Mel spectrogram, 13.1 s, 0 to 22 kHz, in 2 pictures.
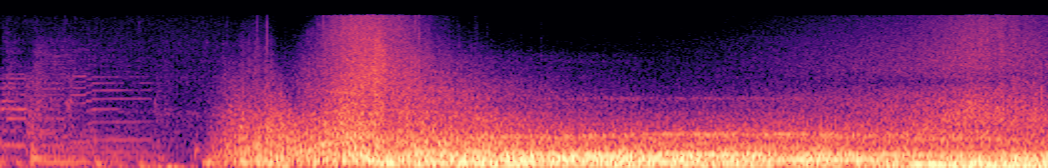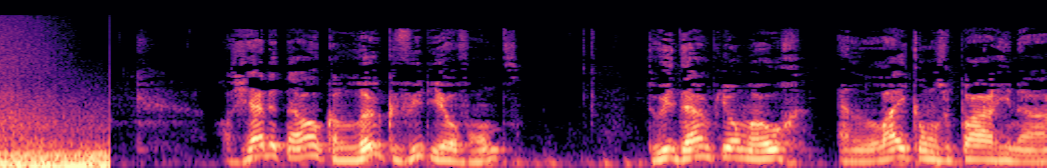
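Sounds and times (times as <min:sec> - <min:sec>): fire whoosh and rumble: 0:01.3 - 0:07.2.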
